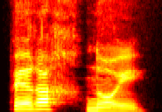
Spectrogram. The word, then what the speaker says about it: perach noi: Perach noi. Did you pronounce the diphthong correctly? It's identical to the diphthong in the English word boy.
